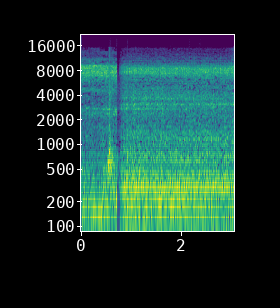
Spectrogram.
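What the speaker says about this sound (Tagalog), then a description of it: "ng kickstarter kasi lubat yung battery natin. Ayun, umandar naman siya." A motorcycle engine idles steadily after being kickstarted on a flat battery, a loud continuous buzzing drone close by with one brief dip partway through.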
